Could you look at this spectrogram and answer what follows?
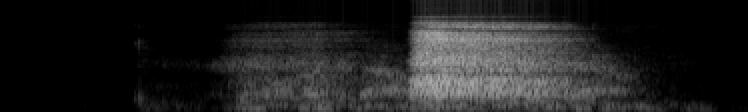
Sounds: Sigh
